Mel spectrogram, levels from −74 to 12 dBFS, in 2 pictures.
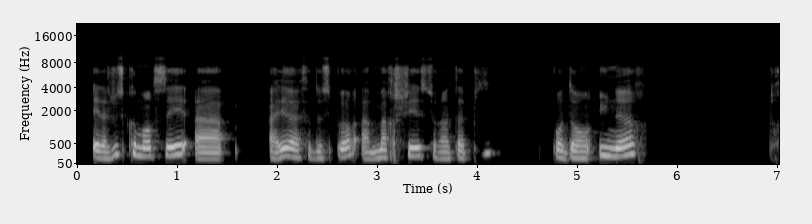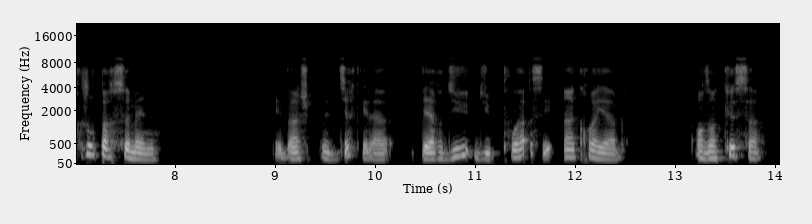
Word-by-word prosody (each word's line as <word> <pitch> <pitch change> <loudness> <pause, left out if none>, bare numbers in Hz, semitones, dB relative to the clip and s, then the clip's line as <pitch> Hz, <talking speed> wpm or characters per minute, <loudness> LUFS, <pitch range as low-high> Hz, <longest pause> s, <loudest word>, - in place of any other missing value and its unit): Elle 160 - +7
a - - +3
juste 220 +10 -2
commencé 205 0 +5
à, 135 -1 +1 0.4
aller 145 +7 +5
à 185 - +6
la 170 - +1
salle - - -10
de 150 - -4
sport, 180 +6 +1
à 140 - -2
marcher 170 +6 +2
sur 195 -6 -8
un 145 - -3
tapis, 240 - -6 0.5
pendant 155 -3 +1
1 200 -2 +5
heure 220 +6 +4 1.2
3 - - -17
jours 230 -1 -1
par 195 -2 +1
semaine 130 -6 0 1.2
et - - -5
ben 135 +11 -2
je 140 - -9
peux 145 - -5
te 130 - -10
dire 125 - -5
qu'elle - - -6
a 125 -1 -5 0.3
perdu 140 +8 -1
du 255 - -6
poids, 170 -10 -2
c'est 335 +9 -6
incroyable! 155 -7 -3 0.7
En 150 - 0
faisant 150 +1 0
que 150 +7 0
ça. 200 - -5
165 Hz, 170 wpm, -23 LUFS, 140-200 Hz, 1.2 s, Elle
